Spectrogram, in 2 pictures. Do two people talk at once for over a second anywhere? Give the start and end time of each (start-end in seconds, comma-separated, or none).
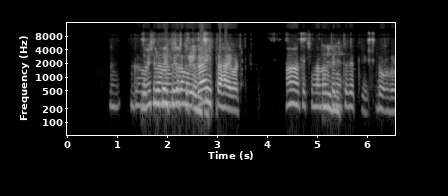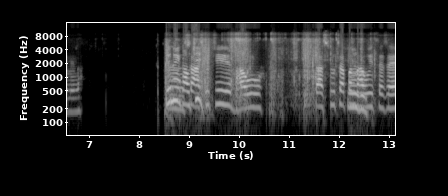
1.5-2.9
